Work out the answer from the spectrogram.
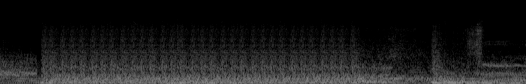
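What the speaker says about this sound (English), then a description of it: "with a super nail gun" Rapid automatic nail fire from the super nail gun in Quake, a dense, steady stream of sharp mechanical shots running without pause for several seconds, loud and close, with a brief break near the end before it resumes.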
